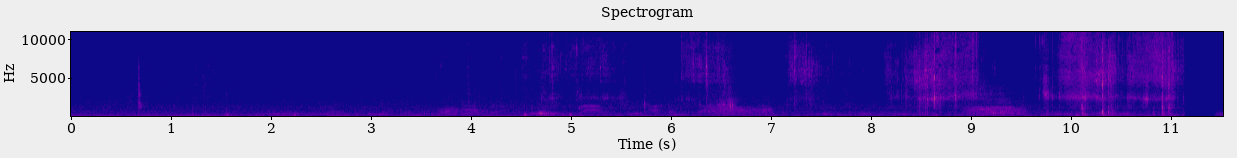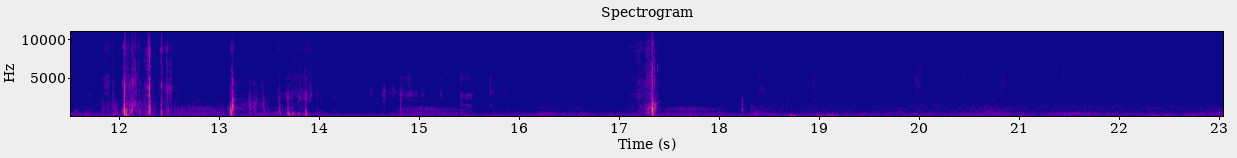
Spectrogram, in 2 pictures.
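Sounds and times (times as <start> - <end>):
soft rustling: 3.3 - 11.2, 18.3 - 22.8
plastic box clicking and rattling: 11.8 - 14.0.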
